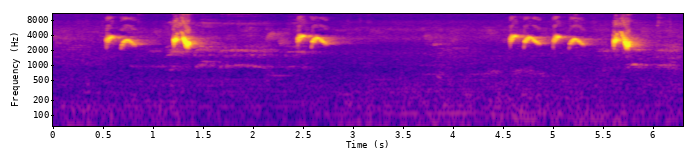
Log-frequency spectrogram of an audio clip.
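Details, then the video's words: Female red-whiskered bulbul used to excite a wild-caught male into singing and fighting; paired and tripled sharp downslurred chirps in brief bursts with quiet gaps between. "Chào mào hót tiếng mái kích bổi"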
